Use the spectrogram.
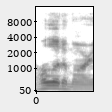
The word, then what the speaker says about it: Holodomor: Is that how you pronounce Holodomor, that? yeah. Holodomor, yeah.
